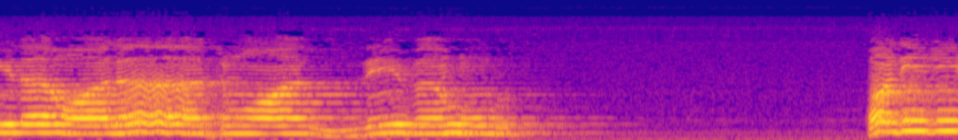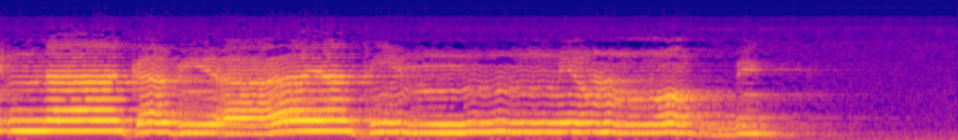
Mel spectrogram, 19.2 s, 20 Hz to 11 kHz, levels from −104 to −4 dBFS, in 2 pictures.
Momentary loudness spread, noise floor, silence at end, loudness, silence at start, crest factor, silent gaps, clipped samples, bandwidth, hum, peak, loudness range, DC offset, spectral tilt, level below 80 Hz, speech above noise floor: 12 LU; -54 dBFS; 1.75 s; -15 LUFS; 0 s; 14 dB; none; under 0.1%; 4.6 kHz; none; -2 dBFS; 9 LU; under 0.1%; -10 dB/octave; -56 dBFS; 42 dB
